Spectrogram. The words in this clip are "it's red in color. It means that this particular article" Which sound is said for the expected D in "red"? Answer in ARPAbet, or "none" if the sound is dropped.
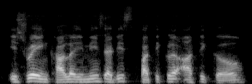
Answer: none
